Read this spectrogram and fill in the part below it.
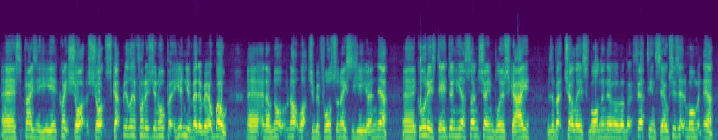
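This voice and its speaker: Chatty radio ham, slightly croaky. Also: male voice, on the high side, fairly even intonation, brisk, darkish tone, no echo, dull audio. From Wales. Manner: chatty, rambling, fills with "there". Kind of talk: casual radio chat. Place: home radio shack.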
